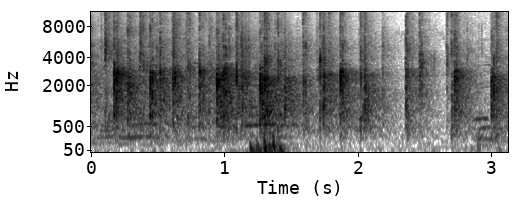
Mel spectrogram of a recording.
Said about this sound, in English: Give God a hand clap of praise.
